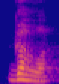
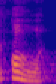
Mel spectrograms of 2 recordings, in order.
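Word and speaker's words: قهوة: যেমন ফেমাস একটা শব্দ আছে, গাহওয়া, মূল শব্দটা হচ্ছে কহওয়া। কহওয়া মানে কফি, ওরা কি বলে? গাহওয়া। কফটাকে ওরা গাইন বলে।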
